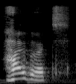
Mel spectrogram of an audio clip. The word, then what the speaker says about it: Hubert: The wages of a skilled engineer go through the roof in London, and, and I've I've little doubt that uh, Huibert was. Uh, is that how you pronounce his name? Hubert.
